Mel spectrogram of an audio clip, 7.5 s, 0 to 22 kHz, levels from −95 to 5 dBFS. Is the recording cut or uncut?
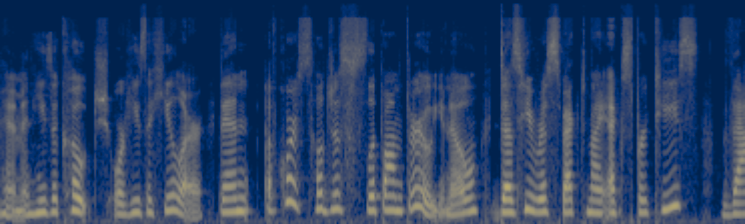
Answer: uncut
